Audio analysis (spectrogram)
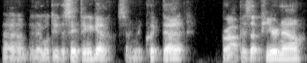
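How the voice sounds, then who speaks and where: Male presenter, nasal from a cold, low warm voice, loose and halting delivery. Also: animated, highs cut off. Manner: casual, hesitant, many fillers and restarts. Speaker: software demonstrator. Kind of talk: screen-share software walkthrough.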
